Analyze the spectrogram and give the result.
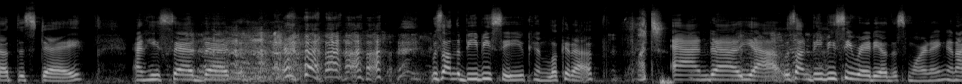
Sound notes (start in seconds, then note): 1.9 laughter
